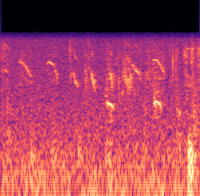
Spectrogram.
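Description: Young chickens peeping: a steady run of short, faint, falling chirps.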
